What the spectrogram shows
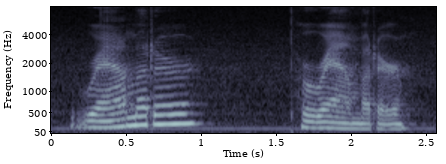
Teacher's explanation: we have second syllable stress, second syllable stress, so ram is stressed. That means this first letter A is not going to say a or a.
